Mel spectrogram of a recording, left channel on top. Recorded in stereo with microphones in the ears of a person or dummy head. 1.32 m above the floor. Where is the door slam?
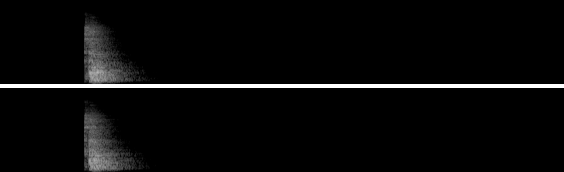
15° right (ahead or behind), 0.8 m.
